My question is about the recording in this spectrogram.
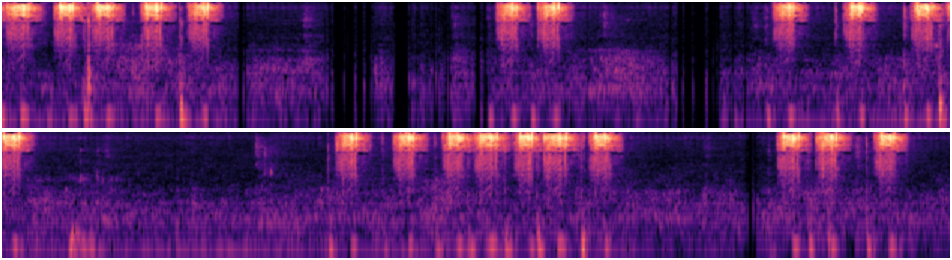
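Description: Computer keyboard typing in several short runs of rapid key clicks, with quiet gaps between the runs.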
